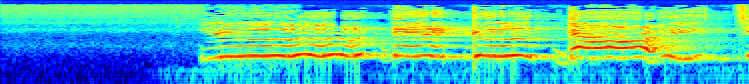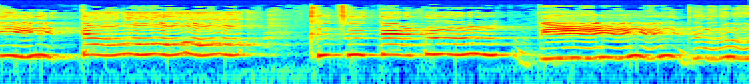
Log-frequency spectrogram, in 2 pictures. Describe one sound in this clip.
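An elderly woman sings with a wide vibrato.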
